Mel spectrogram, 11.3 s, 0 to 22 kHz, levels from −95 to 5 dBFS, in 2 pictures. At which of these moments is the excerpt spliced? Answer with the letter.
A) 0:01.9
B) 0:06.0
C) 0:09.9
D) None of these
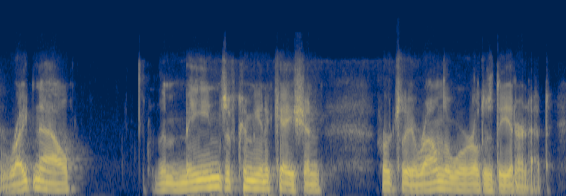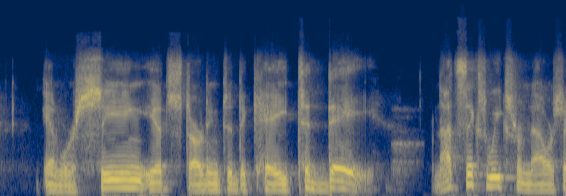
C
